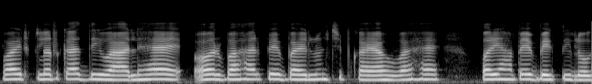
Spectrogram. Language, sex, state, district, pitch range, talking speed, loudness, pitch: Hindi, female, Jharkhand, Palamu, 225-235 Hz, 170 wpm, -13 LUFS, 230 Hz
